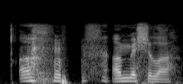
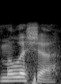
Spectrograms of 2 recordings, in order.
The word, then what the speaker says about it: militia: The town raised a Mishila. It's Matilla, right? No, it's militia, because of how it's spelled.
